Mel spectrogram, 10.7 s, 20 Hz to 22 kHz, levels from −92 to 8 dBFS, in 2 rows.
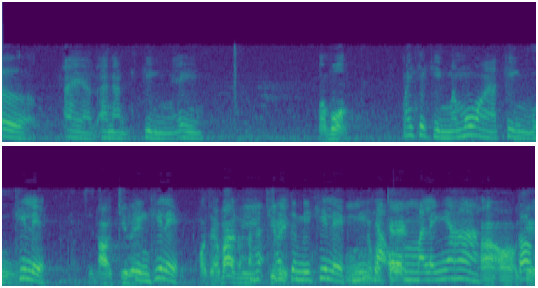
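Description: No technical faults are audible anywhere in the audio.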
